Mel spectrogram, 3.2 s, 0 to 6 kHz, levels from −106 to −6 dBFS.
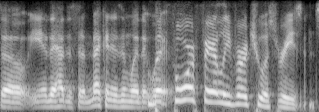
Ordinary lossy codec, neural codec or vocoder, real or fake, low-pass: Opus, 16 kbps; none; real; 5.4 kHz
